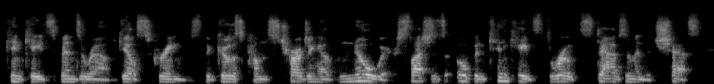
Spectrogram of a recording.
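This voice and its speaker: A man's voice: medium pitch, steady tone, unhurried, fairly bright tone, husky. Male narrator, mid-range voice, reads stage directions for an amateur table read. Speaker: reader of action descriptions. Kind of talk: scripted screenplay narration at a table reading.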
